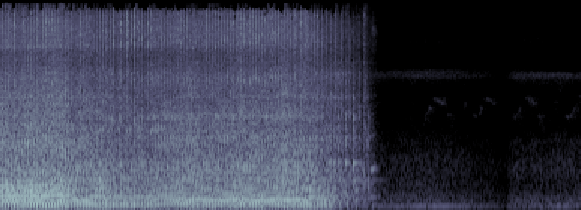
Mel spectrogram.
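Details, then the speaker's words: Bolens mower with a Briggs engine, run with the air filter off: slow, unsteady running that wavers in speed before dying. The governor spring and throttle need adjusting, and the poor running was traced to a distorted carburetor diaphragm. "But before we do that, we need to find out why this engine is running so poorly. And about the only thing we haven't looked at so far is the carb. And in this case, we need to inspect the diaphragm."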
